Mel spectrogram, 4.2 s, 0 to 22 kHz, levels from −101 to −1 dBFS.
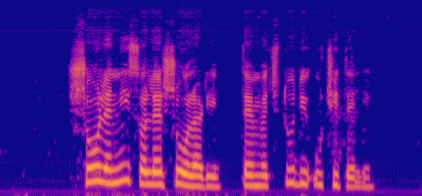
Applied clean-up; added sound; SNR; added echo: classical method spectral subtraction.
